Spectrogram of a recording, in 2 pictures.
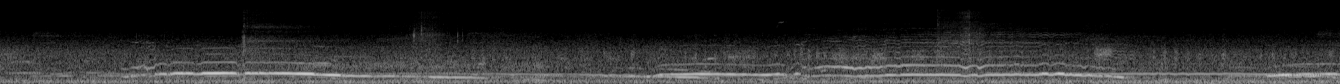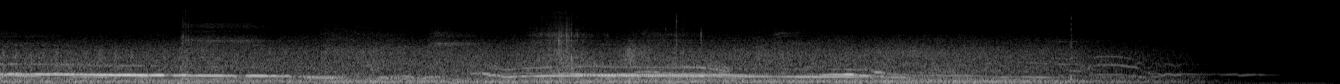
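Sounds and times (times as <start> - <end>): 
Grey seal howling: 0.0 - 26.2
faint clicks: 4.0 - 5.2, 9.2 - 12.4, 18.8 - 20.6, 24.0 - 24.3.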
